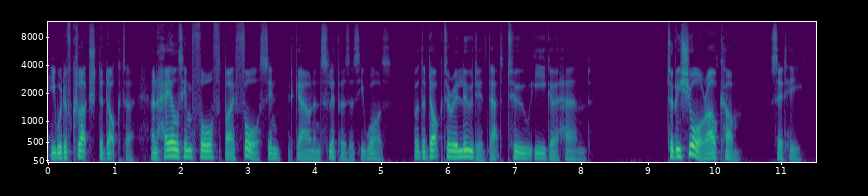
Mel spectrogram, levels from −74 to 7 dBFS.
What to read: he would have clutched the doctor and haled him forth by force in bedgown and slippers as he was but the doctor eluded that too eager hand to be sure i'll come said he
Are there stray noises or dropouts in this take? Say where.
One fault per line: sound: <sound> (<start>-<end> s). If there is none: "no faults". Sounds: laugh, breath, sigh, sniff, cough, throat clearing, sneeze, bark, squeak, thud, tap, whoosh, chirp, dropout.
sound: dropout (3.5-3.6 s)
